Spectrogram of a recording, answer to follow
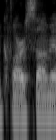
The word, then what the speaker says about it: Kumarasamy: for having me say my name is brendan quarsami i'm the founder of master talk it's a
